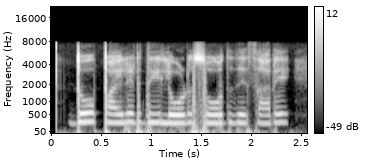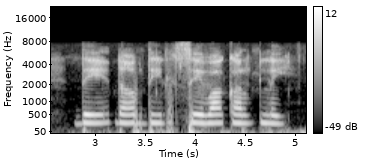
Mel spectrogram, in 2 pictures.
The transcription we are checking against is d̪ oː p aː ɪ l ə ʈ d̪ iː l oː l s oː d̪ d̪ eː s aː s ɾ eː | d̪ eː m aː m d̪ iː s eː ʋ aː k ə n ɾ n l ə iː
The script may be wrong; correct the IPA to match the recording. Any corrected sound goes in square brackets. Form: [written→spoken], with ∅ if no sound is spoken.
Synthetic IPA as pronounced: d̪ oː p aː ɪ l ə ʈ d̪ iː l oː [l→ɽ] s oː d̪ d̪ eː s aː [s→∅] ɾ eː | d̪ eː [m→n] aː m d̪ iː s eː ʋ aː k ə [n→∅] ɾ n l ə iː

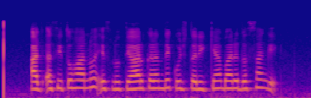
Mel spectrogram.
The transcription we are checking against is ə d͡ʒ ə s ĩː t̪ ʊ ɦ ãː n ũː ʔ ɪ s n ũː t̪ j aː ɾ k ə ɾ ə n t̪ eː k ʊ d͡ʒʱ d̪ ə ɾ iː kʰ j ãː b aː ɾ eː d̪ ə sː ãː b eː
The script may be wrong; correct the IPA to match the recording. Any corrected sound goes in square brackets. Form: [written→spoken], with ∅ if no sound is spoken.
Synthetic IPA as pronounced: ə d͡ʒ ə s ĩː t̪ ʊ ɦ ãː n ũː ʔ ɪ s n ũː t̪ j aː ɾ k ə ɾ ə n [t̪→d̪] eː k ʊ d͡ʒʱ [d̪→t̪] ə ɾ iː [kʰ→k] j ãː b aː ɾ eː d̪ ə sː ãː [b→ɡ] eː

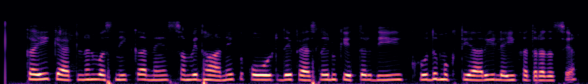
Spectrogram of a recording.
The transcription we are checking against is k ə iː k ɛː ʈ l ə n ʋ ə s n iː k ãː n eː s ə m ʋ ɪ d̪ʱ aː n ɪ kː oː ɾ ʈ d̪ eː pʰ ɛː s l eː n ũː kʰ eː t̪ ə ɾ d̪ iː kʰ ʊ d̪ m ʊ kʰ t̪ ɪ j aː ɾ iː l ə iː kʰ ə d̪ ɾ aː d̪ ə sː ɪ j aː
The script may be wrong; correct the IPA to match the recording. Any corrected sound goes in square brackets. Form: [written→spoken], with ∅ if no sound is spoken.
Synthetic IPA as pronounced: k ə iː k ɛː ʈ l ə n ʋ ə s n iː k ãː n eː s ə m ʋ ɪ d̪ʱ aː n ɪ kː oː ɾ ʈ d̪ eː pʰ ɛː s l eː n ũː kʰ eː t̪ ə ɾ d̪ iː kʰ ʊ d̪ m ʊ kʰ t̪ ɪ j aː ɾ iː l ə iː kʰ ə [d̪→t̪] ɾ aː d̪ ə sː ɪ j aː

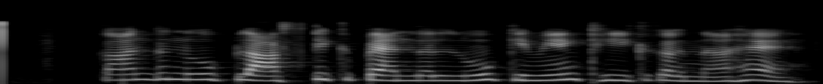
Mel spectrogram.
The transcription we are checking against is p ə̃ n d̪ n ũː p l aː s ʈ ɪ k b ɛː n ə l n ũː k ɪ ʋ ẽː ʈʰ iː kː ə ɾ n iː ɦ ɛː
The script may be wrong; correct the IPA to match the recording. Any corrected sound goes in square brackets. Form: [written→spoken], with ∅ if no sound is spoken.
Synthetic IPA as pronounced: [p→k] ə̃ n d̪ n ũː p l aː s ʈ ɪ k [b→p] ɛː n ə l n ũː k ɪ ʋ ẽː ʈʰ iː kː ə ɾ n [iː→aː] ɦ ɛː

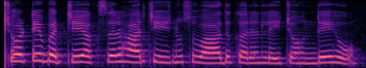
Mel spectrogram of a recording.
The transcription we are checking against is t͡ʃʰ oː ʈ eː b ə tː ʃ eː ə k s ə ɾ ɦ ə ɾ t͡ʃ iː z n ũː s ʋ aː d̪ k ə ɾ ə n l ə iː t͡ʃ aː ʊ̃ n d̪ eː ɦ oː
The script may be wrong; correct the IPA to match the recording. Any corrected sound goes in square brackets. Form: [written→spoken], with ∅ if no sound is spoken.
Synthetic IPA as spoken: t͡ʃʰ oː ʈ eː b ə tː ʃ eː ə k s ə ɾ ɦ ə ɾ t͡ʃ iː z n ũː s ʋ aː d̪ k ə ɾ ə n l ə iː t͡ʃ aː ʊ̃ n d̪ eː ɦ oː

